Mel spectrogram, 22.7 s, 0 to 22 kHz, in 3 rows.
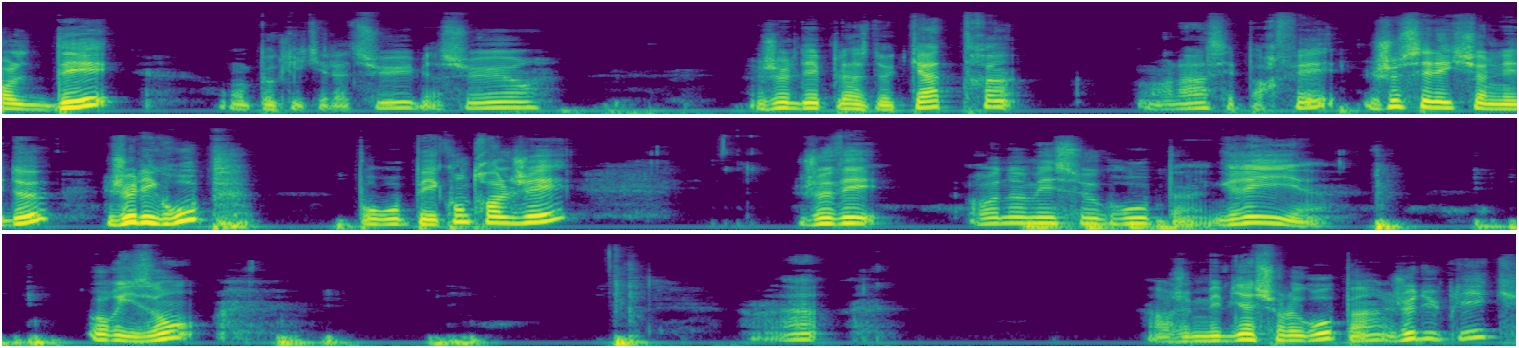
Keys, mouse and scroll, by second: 2.2 click, 3.2-5.7 drag, 6.7 shift+click, 9.7 ctrl+g, 11.1 click, 11.2 click, 12.4-17.8 typing, 18.1 Return, 19.4 click, 21.1 click.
